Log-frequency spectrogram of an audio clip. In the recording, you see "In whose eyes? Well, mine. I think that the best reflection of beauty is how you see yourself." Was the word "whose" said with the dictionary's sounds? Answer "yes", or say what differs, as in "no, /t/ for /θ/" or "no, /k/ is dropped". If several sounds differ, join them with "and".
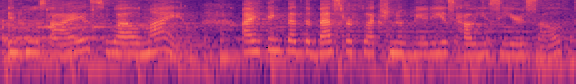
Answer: yes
